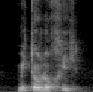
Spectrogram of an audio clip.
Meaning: mythology (collection and study of myths)
- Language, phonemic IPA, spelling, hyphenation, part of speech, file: Dutch, /ˌmi.toː.loːˈɣi/, mythologie, my‧tho‧lo‧gie, noun, Nl-mythologie.ogg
